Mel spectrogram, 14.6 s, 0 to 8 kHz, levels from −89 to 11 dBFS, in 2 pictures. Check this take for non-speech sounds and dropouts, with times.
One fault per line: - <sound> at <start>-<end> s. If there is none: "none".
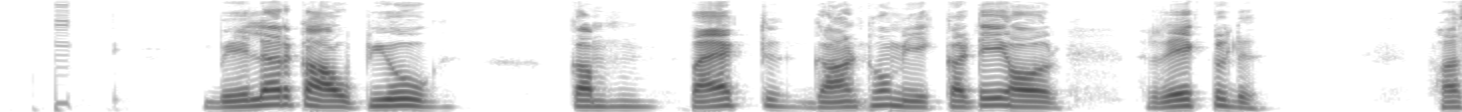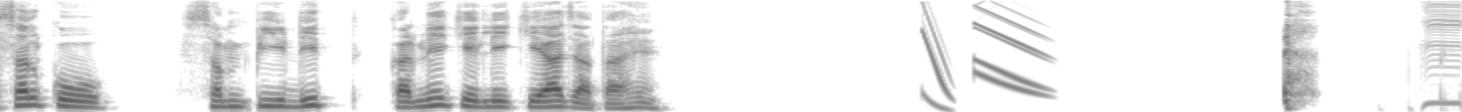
- chirp at 11.9-12.6 s
- cough at 13.7-13.9 s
